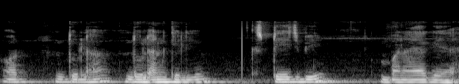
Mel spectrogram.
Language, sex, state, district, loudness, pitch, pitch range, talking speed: Hindi, male, Chhattisgarh, Raipur, -16 LUFS, 115 Hz, 110-115 Hz, 130 wpm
